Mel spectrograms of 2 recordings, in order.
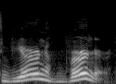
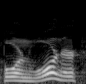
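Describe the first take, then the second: First: The first name starts with a 'by' sound. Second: The first name sounds like 'born', without a 'y'. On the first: The speaker calls it right. "The more proper pronunciation is Bjorn Werner" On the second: The speaker calls it wrong. "Colts head coach Chuck Pagano called him Born Warner"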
